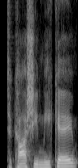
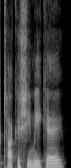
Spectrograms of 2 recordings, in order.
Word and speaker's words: Takashi Miike: That was oh fuck, Takashi Miike, I think is how you pronounce his name. Takashi Miike.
